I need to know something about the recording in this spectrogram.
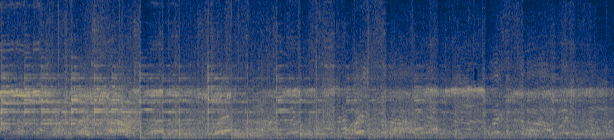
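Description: A crowd of men chant and shout loudly in unison outdoors.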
